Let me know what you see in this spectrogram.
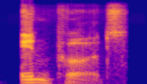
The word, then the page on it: input: British English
